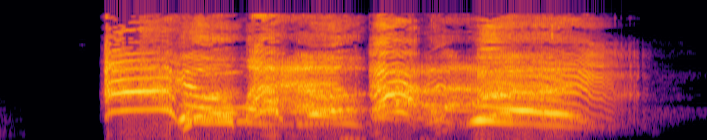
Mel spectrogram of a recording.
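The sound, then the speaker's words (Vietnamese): Anguished, wailing screams from a crowd of warriors struck down by blades of golden sword energy. They come in four loud, strained bursts with brief breaks between them. “Tiếng kêu thảm thiết thê lương vang lên không ngớt.”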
